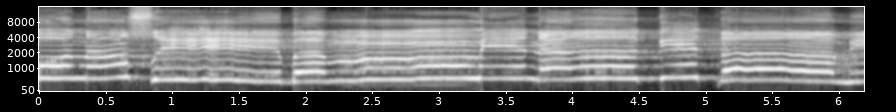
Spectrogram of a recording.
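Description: A girl reciting the Qur'an in the melodic tilawah style, holding long ornamented notes with wavering pitch. There are short breaks for breath about two seconds in and just before the end.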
